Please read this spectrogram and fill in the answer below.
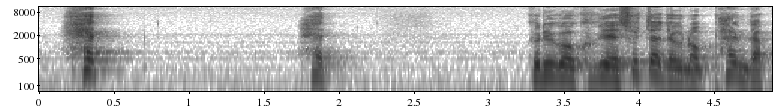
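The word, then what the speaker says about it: ח: 내일 모레 이제 똑같은 글씨인데 숨구멍이 없는 딱 막힌 그것은 발음 자체가 된 발음이에요. 헷.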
